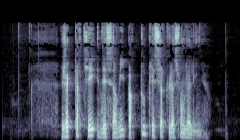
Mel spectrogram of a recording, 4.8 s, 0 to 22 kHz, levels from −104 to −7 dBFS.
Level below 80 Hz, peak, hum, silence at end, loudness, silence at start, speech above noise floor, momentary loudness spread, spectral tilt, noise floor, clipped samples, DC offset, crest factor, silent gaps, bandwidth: -66 dBFS; -2 dBFS; none; 0.8 s; -22 LUFS; 1.2 s; 41 dB; 12 LU; -2.5 dB/octave; -64 dBFS; under 0.1%; under 0.1%; 24 dB; none; 11.5 kHz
